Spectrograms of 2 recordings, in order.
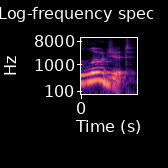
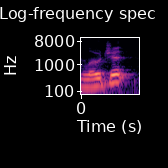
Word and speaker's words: logit: about my pronunciation of logit. His rationale is that it's the logit, because you don't take the log, you take the log. I can't argue with that.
